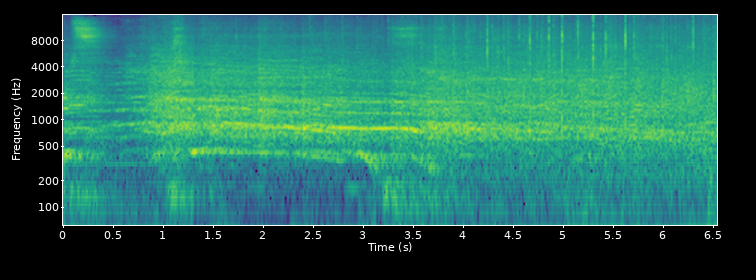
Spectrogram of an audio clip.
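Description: Crowd cheering and yelling, with long held shouts in the first half, as the judges' vote is revealed. Clapping joins in from about halfway.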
